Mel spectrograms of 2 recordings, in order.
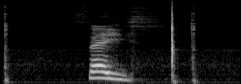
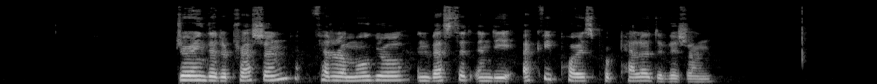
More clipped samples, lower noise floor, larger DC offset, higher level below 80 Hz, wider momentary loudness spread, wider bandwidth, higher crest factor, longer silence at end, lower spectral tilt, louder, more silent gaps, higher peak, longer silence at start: neither; second, -59 dBFS vs -77 dBFS; neither; about the same, -62 dBFS vs -62 dBFS; first, 25 LU vs 11 LU; about the same, 16.5 kHz vs 16 kHz; about the same, 22 dB vs 20 dB; second, 0.45 s vs 1.65 s; second, -2.5 dB/octave vs -4.5 dB/octave; about the same, -19 LUFS vs -21 LUFS; neither; first, 0 dBFS vs -4 dBFS; second, 0.05 s vs 1.75 s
